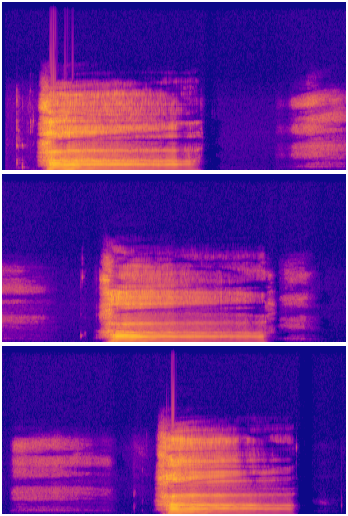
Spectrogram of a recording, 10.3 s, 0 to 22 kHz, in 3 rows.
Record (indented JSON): {
  "exhalation_length": "10.3 s",
  "exhalation_amplitude": 32507,
  "exhalation_signal_mean_std_ratio": 0.4,
  "survey_phase": "beta (2021-08-13 to 2022-03-07)",
  "age": "45-64",
  "gender": "Female",
  "wearing_mask": "No",
  "symptom_runny_or_blocked_nose": true,
  "symptom_fatigue": true,
  "symptom_change_to_sense_of_smell_or_taste": true,
  "symptom_onset": "3 days",
  "smoker_status": "Current smoker (1 to 10 cigarettes per day)",
  "respiratory_condition_asthma": false,
  "respiratory_condition_other": false,
  "recruitment_source": "Test and Trace",
  "submission_delay": "2 days",
  "covid_test_result": "Positive",
  "covid_test_method": "RT-qPCR",
  "covid_ct_value": 18.4,
  "covid_ct_gene": "N gene"
}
